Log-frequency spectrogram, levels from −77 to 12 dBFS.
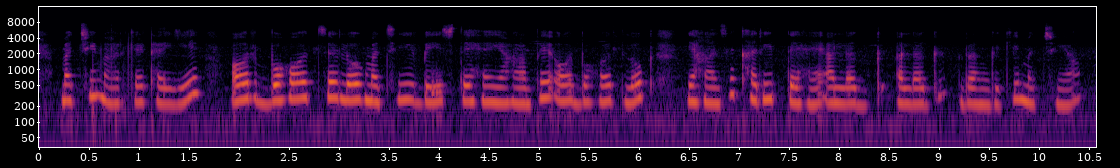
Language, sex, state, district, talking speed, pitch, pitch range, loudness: Hindi, female, Uttar Pradesh, Jalaun, 140 wpm, 250 Hz, 225-270 Hz, -29 LUFS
